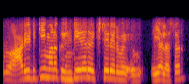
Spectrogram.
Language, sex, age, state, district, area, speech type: Telugu, male, 18-30, Telangana, Bhadradri Kothagudem, urban, conversation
